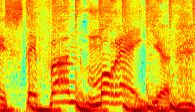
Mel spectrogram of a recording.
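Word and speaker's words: Stéphane Moraille: Il vero nome di Shauna Davis è Stéphane Morail, credo che si pronunci così, scritto Stéphane PH Moraille.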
